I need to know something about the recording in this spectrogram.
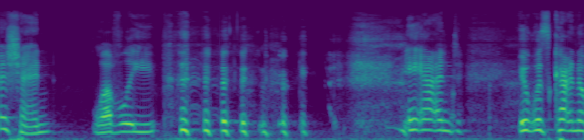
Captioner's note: laughing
